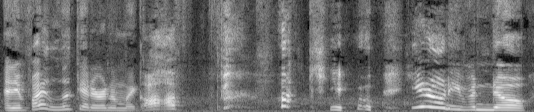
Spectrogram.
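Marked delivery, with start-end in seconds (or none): 1.1-4.0 loud, higher curse broken by laughter; laughing, hammed-up mock insult; joking swearing. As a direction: swear at your best friend as a joke. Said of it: "She'll start to laugh".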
